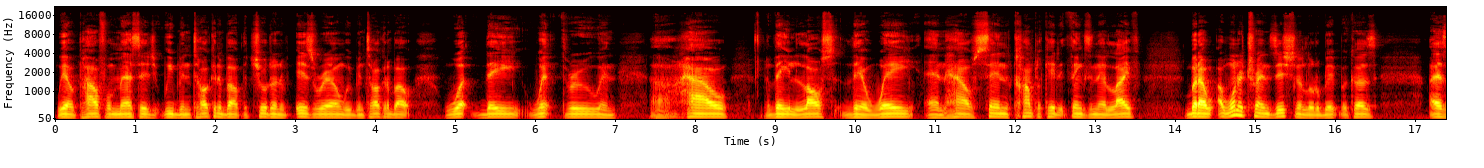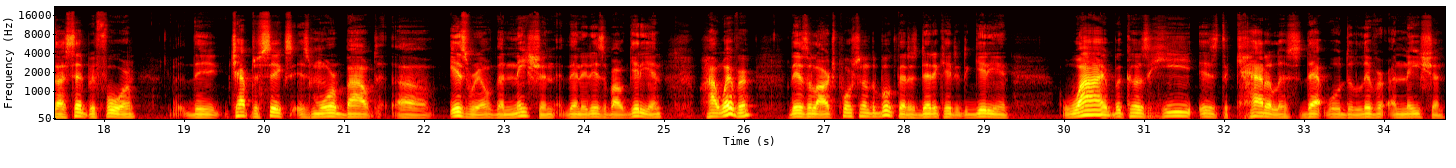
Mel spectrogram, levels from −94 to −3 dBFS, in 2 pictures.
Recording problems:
none

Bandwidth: 18 kHz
